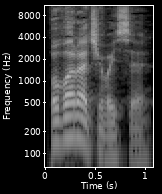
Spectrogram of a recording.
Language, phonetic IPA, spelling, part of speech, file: Russian, [pəvɐˈrat͡ɕɪvəjsʲə], поворачивайся, verb, Ru-поворачивайся.ogg
- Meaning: second-person singular imperative imperfective of повора́чиваться (povoráčivatʹsja)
